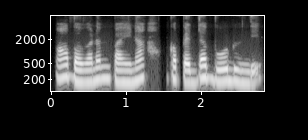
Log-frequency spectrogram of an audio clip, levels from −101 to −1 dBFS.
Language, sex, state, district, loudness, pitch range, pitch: Telugu, female, Telangana, Hyderabad, -15 LUFS, 170-210 Hz, 180 Hz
